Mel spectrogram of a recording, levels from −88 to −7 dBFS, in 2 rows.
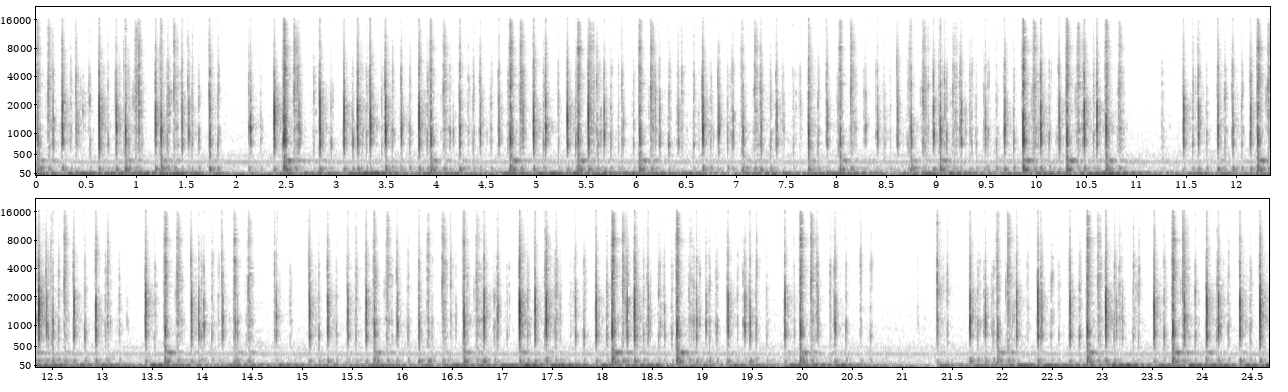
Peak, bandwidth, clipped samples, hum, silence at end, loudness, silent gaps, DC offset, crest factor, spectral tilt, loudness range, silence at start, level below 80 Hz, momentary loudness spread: -2 dBFS; 17 kHz; under 0.1%; none; 0 s; -38 LUFS; none; under 0.1%; 38 dB; -2 dB/octave; 6 LU; 0 s; -48 dBFS; 12 LU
